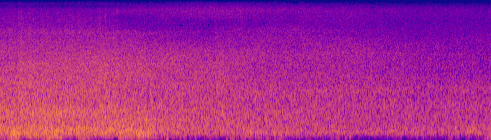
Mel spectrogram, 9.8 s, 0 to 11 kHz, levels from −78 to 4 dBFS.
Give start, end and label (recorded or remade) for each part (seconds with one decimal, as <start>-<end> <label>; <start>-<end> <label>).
0.0-9.8 recorded

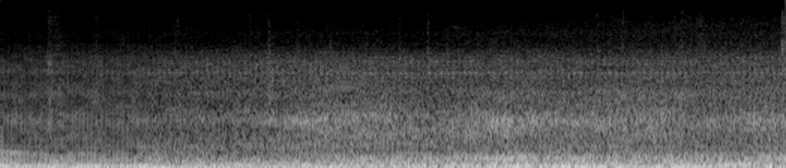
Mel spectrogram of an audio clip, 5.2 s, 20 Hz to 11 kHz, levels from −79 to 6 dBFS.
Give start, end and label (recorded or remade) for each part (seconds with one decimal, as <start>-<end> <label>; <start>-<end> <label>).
0.0-1.0 remade; 1.0-5.2 recorded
